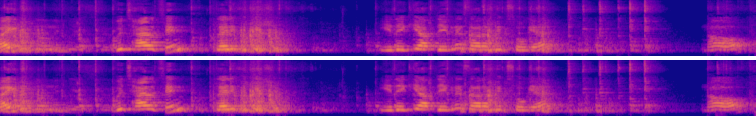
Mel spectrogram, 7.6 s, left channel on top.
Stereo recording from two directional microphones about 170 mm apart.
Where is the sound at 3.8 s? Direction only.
5° right (ahead or behind).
